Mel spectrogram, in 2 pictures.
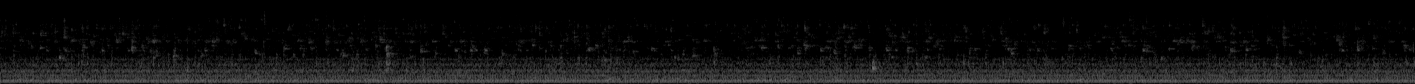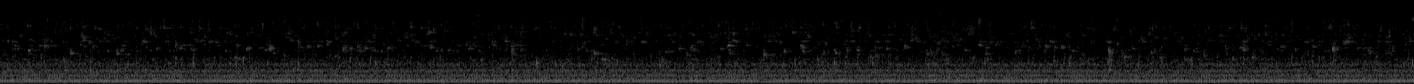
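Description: Aquarium pump humming steadily, with faint dripping and trickling water over it.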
